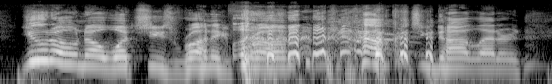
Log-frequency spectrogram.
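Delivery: high, loud indignant yelling, pitch swinging all over. Telling a packed-bus story, the speaker quotes a woman at the driver, imitating a woman yelling. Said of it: "she's just like yelling at this bus driver".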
